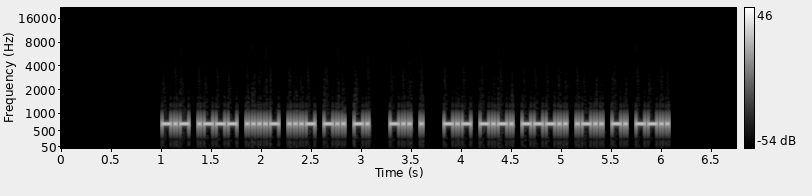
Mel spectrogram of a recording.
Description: Morse code, heard as a keyed tone, about 40 wpm, 700 Hz. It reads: KJ4VDN DE KC8LNZ
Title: USA Callsign DE Callsign - 6 Characters - 40wpm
